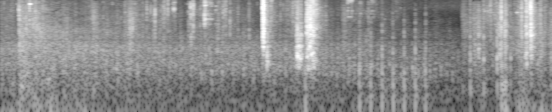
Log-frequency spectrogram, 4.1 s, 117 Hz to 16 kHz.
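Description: Gunfire in Call of Duty Black Ops 4 Blackout crackles in rapid bursts, sharp repeated shots of varying distance, some distant and muffled, others closer and louder.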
